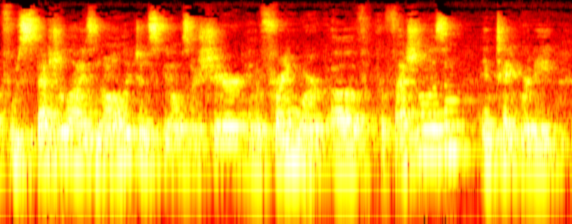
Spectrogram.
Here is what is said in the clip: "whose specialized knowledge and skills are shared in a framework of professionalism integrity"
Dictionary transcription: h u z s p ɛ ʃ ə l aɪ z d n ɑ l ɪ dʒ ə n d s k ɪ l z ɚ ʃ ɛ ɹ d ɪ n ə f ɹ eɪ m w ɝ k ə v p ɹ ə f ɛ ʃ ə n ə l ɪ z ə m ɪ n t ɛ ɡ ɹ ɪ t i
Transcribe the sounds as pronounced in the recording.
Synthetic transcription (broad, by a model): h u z s p ɛ ʃ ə l aɪ z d n ɑ l ɪ dʒ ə n s k ɪ l z ɚ ʃ ɛ ɹ d ɪ n ə f ɹ eɪ m w ɝ k ə v p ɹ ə f ɛ ʃ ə n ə l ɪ z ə m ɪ n t ɛ ɡ ɹ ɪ t i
